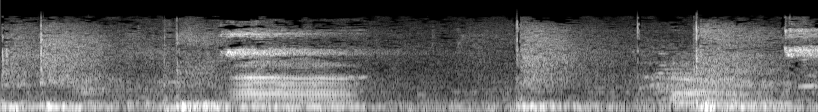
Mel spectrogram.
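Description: Basketballs being dribbled on a gym court: a string of irregular dull thuds, with a voice heard briefly in the middle.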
